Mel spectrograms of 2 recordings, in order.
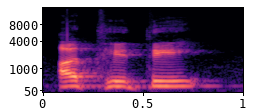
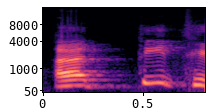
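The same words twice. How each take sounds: First: अतिथि with "th" before "t", "athiti"; wrong form of अतिथि. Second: Slow अतिथि with "t" before "th"; correct form अतिथि. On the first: Teacher showing the common slip, slow अतिथि as "athiti". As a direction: swap the consonants of अतिथि, slowly. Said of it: "अपन बोलते ही ऐसा है". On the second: Teacher correcting the slip, slow अतिथि as "a-ti-thi". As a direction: sound "a-ti-thi" slowly in अतिथि. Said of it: "अतिथि होता है". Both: Shown as a demonstration.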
